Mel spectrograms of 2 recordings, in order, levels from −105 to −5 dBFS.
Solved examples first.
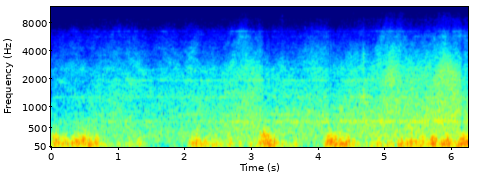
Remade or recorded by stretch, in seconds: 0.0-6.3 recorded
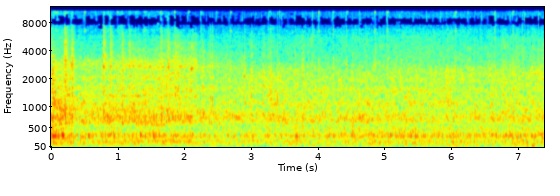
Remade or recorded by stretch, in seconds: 0.0-7.4 recorded

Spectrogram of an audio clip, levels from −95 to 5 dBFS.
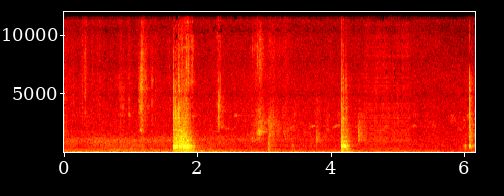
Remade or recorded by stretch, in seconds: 0.0-4.5 recorded; 4.5-5.2 remade; 5.2-6.2 recorded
